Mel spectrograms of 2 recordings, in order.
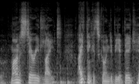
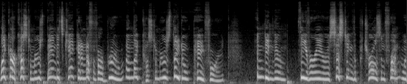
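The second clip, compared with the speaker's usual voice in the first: very high-pitched, squeaky voice. Voicing this guy's dialogue in a Mickey Mouse voice. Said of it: "Mickey Mouse voice for this guy".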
